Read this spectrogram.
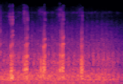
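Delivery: soft laugh at own joke; announcer's chuckle. Acted. Announcer jokes about his wife's credit card, chuckling. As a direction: chuckle softly, pleased with the quip.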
